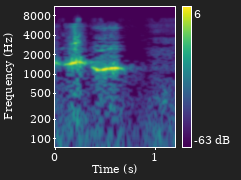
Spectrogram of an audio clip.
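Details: Brief fragment of a male pet cockatiel practising "Dixie": two sustained whistled notes, the second lower than the first, then quiet.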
